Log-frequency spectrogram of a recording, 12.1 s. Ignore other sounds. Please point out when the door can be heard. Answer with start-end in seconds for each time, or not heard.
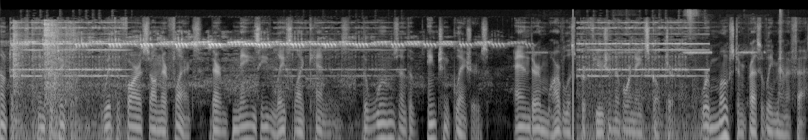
0.1-1.3.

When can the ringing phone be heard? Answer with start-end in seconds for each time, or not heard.
0.1-2.0, 4.0-6.1, 8.6-10.7.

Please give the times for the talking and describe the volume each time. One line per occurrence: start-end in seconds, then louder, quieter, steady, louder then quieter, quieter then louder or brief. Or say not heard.
0.0-12.0 steady.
